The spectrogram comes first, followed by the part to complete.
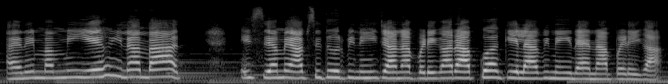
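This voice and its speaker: A woman's voice: high-pitched, steady tone, moderate pace, sharp tone, soft background music. A woman voicing a devoted young adult daughter in a cartoon, earnest and eager. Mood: pleased.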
